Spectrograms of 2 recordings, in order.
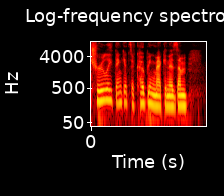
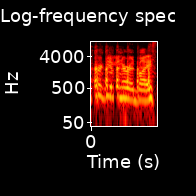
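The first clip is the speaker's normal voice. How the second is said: real amusement, higher pitch; laughing; 6 semitones higher than usual. Real, not acted. Laughing at Bindi getting it.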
